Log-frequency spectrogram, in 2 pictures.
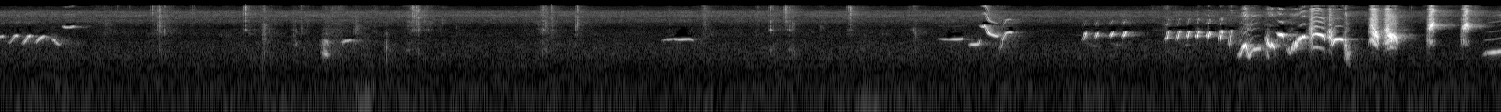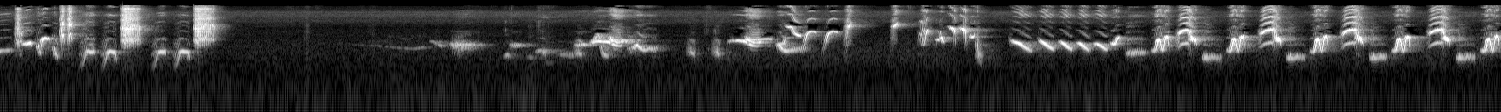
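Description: White-rumped shama calling: a few scattered short chirps at first, then from about ten seconds in a dense run of loud, sharp chirps and harsh squawks, ending in a fast run of repeated notes.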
